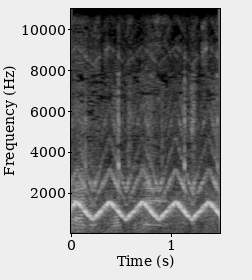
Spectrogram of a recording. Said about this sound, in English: Weaving through traffic outside Crown Casino, the red and blue lights and blaring sirens have the desired effect. Motorists who see it coming pull over.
